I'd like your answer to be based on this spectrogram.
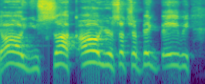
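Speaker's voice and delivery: mock taunting jeer, slow and drawn out. Retelling heckling a player at a game: imitating own heckling yell. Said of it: "I'm yelling at him".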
